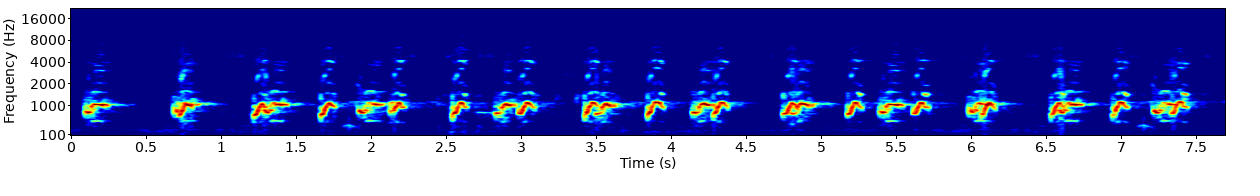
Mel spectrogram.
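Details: White-breasted waterhen (Amaurornis phoenicurus), call.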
